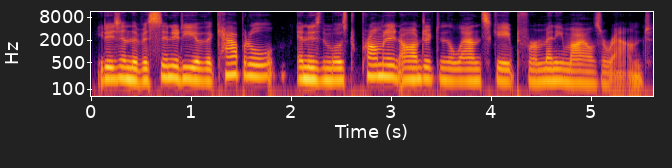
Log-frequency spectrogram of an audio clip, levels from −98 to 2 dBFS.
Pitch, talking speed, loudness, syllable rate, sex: 185 Hz, 225 wpm, -16 LUFS, 6.4 syllables/s, female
